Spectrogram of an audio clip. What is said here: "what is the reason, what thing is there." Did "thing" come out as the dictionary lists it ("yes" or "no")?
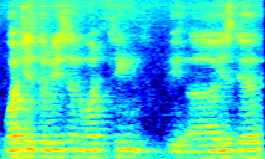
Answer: no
